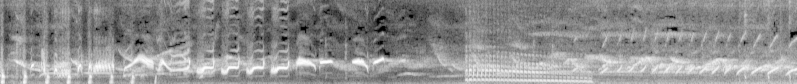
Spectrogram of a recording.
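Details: Tame, hand-carried Chinese hwamei singing confidently while set on a table: a burst of sharp clicks leads into varied fluty whistles, a short pause, a lower descending drawn note, then fast repeated chattering phrases over faint background hiss.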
